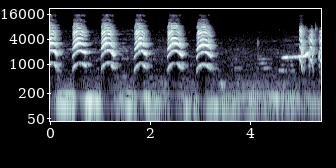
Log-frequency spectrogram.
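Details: Ringneck parrot talking: six arched, harmonic-rich syllables repeated at a steady pace about every half second, then a quiet gap and a short rising whistle with a scratchy burst.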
